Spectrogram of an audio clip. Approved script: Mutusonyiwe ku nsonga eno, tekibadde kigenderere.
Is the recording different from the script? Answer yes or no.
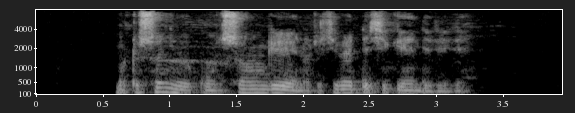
no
